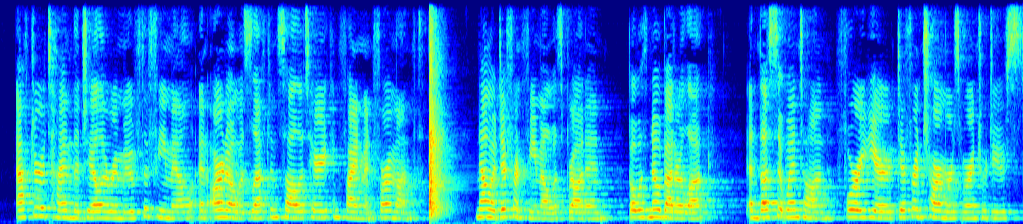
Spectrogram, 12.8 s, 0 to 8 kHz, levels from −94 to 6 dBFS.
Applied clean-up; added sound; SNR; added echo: none; Clapping; -2 dB; reverberation time 0.8 s.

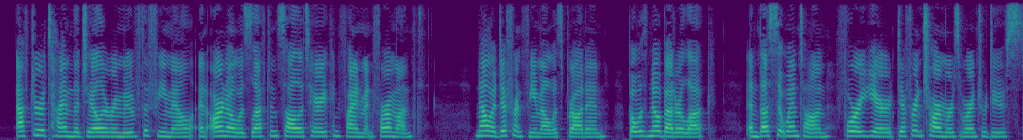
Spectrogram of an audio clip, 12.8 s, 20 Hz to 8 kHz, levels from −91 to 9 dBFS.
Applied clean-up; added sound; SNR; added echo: none; none; none; none.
